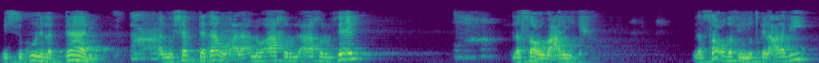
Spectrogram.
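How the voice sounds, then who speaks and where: A man gives a grammar lesson in a slightly high voice, going over each point slowly and repeating words. The recording is dull and lo-fi. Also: lively intonation. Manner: slow, repeats and restarts words while explaining. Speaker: teacher.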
